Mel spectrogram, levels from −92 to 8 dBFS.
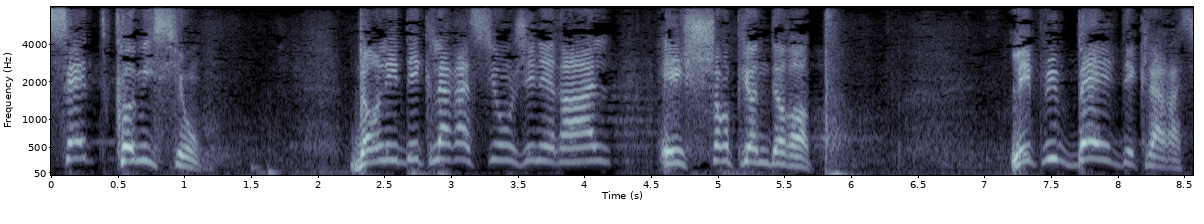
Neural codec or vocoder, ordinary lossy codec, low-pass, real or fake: none; none; none; real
